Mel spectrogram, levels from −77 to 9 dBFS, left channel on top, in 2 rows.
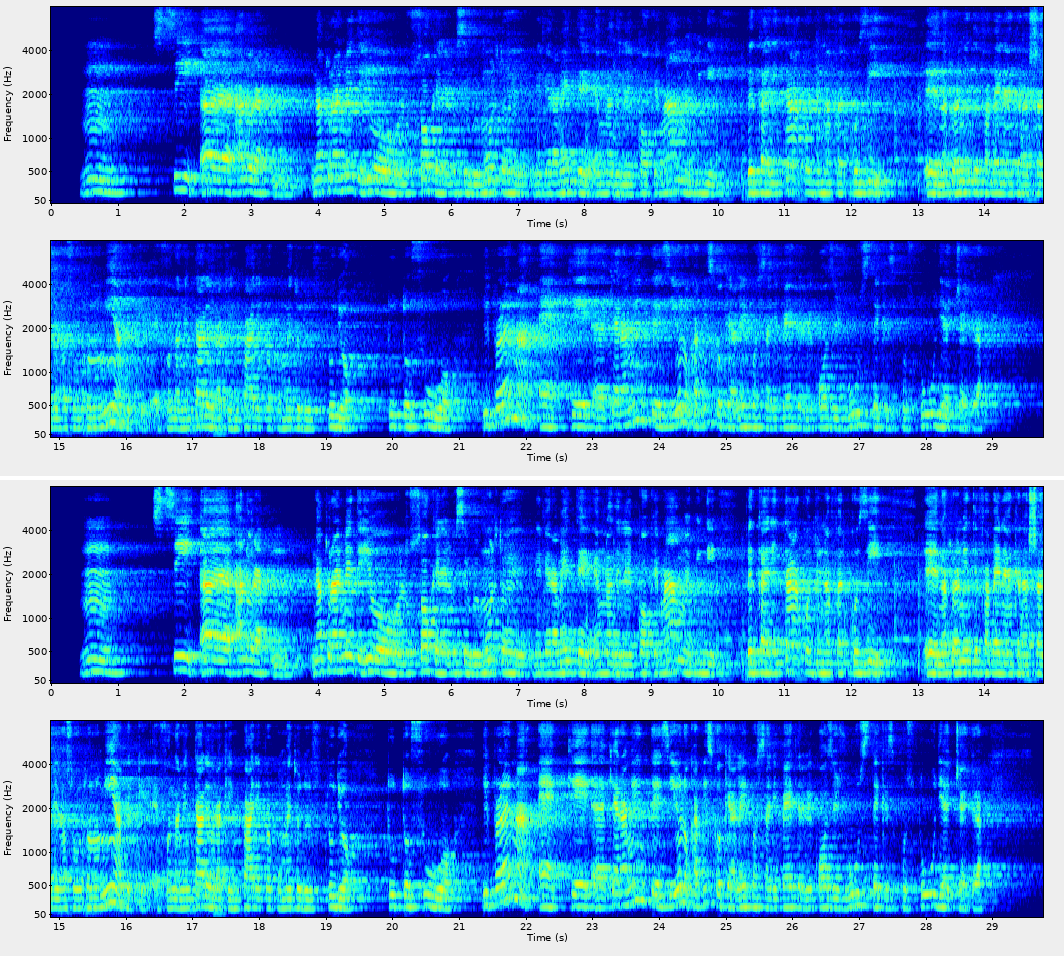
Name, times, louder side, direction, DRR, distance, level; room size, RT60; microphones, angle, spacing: voice 1, 0.4-1.1 1.5-10.0 10.4-12.5 12.8-19.5 19.9-21.0 21.4-29.2, right 3 dB, 70° right, 2 dB, 1.1 m, -28 dB
sound 1, 6.0-6.2 6.5-7.0 7.3-7.8 8.0-9.0 9.2-9.7 10.0-10.9 11.1-13.8 14.2-14.3 14.5-15.5 15.8-16.6 16.9-17.5, right 1 dB, 20° left, 2.7 m, -43 dB
18.5 x 16.0 x 2.8 m, 2.6 s
head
